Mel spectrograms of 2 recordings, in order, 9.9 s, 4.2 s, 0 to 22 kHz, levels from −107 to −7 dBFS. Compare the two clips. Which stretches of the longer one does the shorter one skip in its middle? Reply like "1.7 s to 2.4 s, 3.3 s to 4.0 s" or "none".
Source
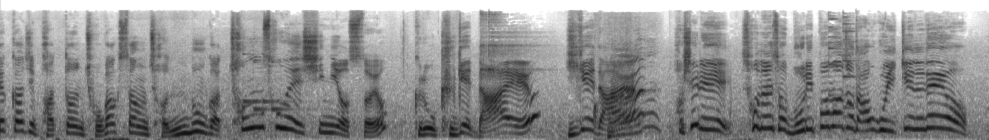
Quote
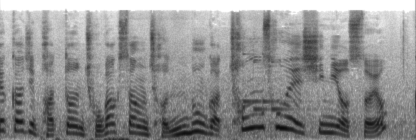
none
